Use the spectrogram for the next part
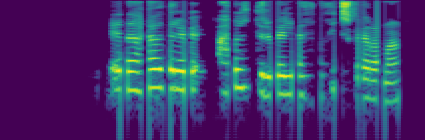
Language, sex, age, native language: Icelandic, female, 13, Icelandic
